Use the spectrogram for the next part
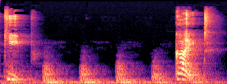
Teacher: हिंदी का का और इंग्लिश का का थोड़ा सा, बस थोड़ा सा अंतर है। जो इंग्लिश का का है इसमें हल्का सा ख का उच्चारण दिखता है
